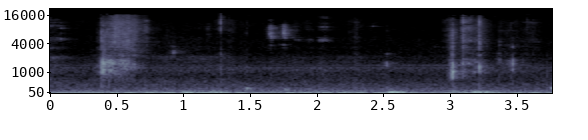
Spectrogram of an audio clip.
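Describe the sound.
Sparse clicks of computer keyboard keys as ten-sided dice results are typed in, a few soft scattered presses separated by pauses, with no talk.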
